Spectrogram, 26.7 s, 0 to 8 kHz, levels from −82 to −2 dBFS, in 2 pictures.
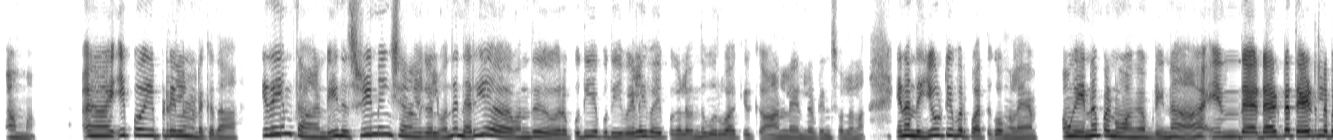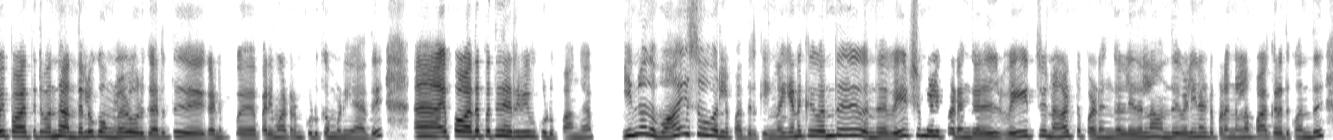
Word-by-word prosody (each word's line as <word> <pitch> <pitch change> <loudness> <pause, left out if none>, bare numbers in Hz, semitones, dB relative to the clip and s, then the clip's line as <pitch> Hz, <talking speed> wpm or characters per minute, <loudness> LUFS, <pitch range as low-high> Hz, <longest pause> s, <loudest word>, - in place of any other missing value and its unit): ஆமா 190 -3 -7 0.6
அ - - +3 0.3
இப்போ 335 +2 -6 0.2
இப்படிலாம் 280 -1 0
நடக்குதா, 210 -2 -4 0.4
இதையும் 390 +3 +1
தாண்டி 235 -3 -1
இந்த 285 -1 +1
ஸ்ட்ரீமிங் 365 +2 -1
சேனல்கள் 240 -5 -1
வந்து, 280 +9 -2
நிறைய 335 +7 -1 0.3
வந்து 225 +3 -1 0.2
ஒரு 200 - -2
புதிய 255 +4 -3
புதிய 220 -1 -4
வேலை 245 +5 +1
வாய்ப்புகள 205 -4 -5
வந்து 210 +1 -6
உருவாக்கியிருக்கு. 185 -2 -6
ஆன்லைன்ல 185 -1 -6
அப்டின்னு 180 +2 -10
சொல்லலாம். 175 -1 -10 0.3
ஏன்னா 305 +3 +5
இந்த 270 - +4
யூடியூபர் 310 -4 0
பாத்துக்கோங்களேன், 195 -2 -3 0.3
அவுங்க 270 +1 +3
என்ன 300 - +5
பண்ணுவாங்க 245 -5 +2
அப்டின்னா, 210 +3 -2 0.4
இந்த 250 +1 +2 0.2
டைரக்ட்டா 275 +3 +7
தியேட்டர்ல 290 +1 +7
போய் 280 -1 -2
பாத்துட்டு 260 -1 +2
வந்து, 265 +2 +4
அந்த 240 0 0
அளவுக்கு 260 +1 +1
அவுங்களால 235 +1 +1
ஒரு 225 - -2
கருத்து 225 +3 -3 0.3
கணிப்பு 205 +2 -6 0.2
பரிமாற்றம் 210 0 -5
குடுக்க 215 +1 -6
முடியாது. 190 -1 -5 0.4
அ - - +7 0.3
இப்போ 295 +3 +3
அதை 295 - +3
பத்தின 290 -1 +2
ரிவ்யூ 260 +1 -1
குடுப்பாங்க. 190 -1 -7 0.4
இன்னு 360 +5 +2
அத 350 - 0
வாய்ஸ் 375 +9 +1
ஓவர்ல 300 -8 0
பாத்துருக்கீங்களா? 205 0 -7
எனக்கு 275 +3 -2
வந்து 285 +4 +1 0.2
அந்த 225 -1 -2
வேற்று 290 +7 0
மொழி 280 -2 +2
படங்கள், 220 -1 -1 0.2
வேற்று 270 +5 0
நாட்டு 265 +3 -2
படங்கள் 210 -2 -3
இதெல்லாம் 235 +4 -2
வந்து, 220 0 -3
வெளிநாட்டு 235 +1 -3
படங்கள்லாம் 215 +1 -5
பாக்கறதுக்கு 215 -1 -4
வந்து 230 +5 -1
235 Hz, 160 wpm, -23 LUFS, 210-275 Hz, 0.6 s, டைரக்ட்டா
